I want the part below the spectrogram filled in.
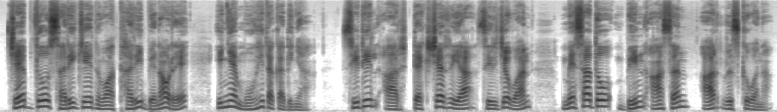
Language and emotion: Santali, surprised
